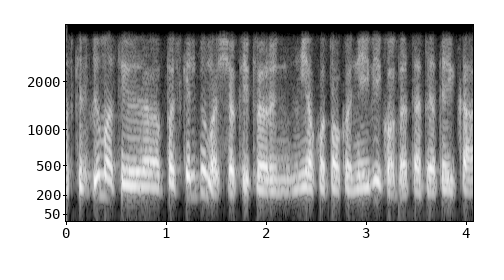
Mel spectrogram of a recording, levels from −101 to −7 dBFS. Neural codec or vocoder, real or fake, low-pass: vocoder, 22.05 kHz, 80 mel bands, WaveNeXt; fake; 3.6 kHz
